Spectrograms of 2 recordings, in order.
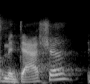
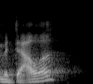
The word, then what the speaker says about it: Medalla: Wait, so it's Medasha? It's not Medalla? – It's not Medalla. It's spelled Medalla. It's pronounced Medasha. – Wow, what language is that? – I think it's Spanish. – Okay. – I think there was some game of telephone where we lost the original spelling or original pronunciation. I don't know, but Mariano Conti pronounced it Medasha, and so I trust.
